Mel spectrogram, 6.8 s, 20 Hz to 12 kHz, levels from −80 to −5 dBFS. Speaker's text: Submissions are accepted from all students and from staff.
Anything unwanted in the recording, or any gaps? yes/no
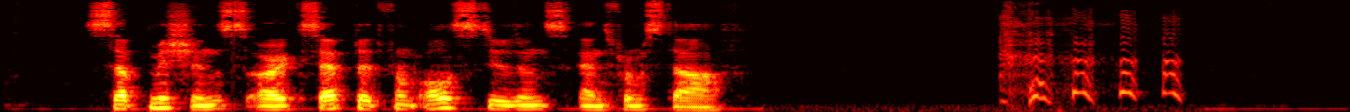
yes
